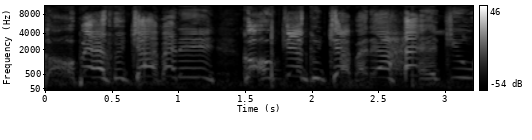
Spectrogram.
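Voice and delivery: put-on, shrill, very high, all-out screaming. Retelling what a neighbor screamed after the police left: imitating someone screaming. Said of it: "she starts screaming".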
